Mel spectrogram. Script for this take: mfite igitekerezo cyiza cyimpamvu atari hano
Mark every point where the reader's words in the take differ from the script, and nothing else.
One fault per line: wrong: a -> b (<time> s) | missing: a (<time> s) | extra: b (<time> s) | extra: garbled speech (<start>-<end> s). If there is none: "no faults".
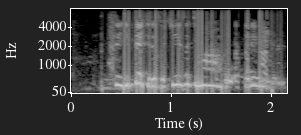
no faults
